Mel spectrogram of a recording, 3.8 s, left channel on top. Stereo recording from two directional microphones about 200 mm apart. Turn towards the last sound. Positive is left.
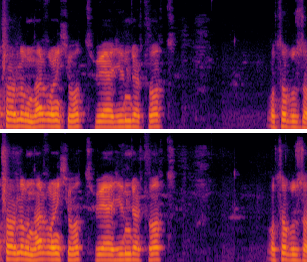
turn(degrees=10)  # may be behind; listen again after turning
